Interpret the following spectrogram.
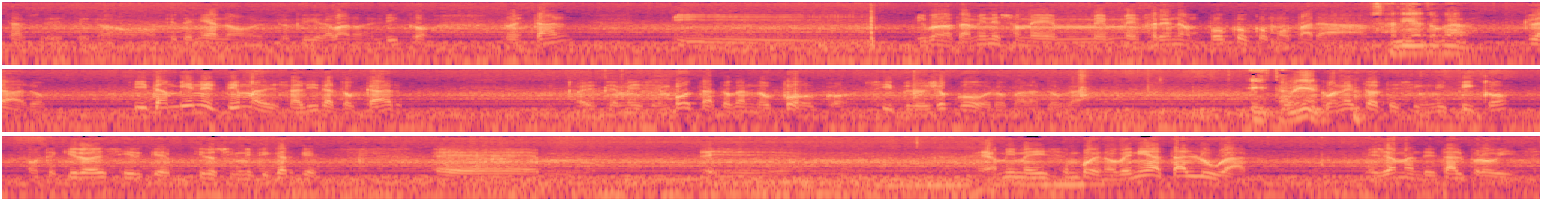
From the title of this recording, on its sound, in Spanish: Nota telefónica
